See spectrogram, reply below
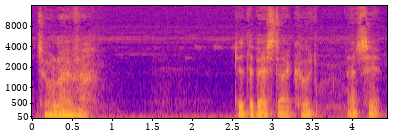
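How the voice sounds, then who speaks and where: A wry tired roman informer, husky voice, dry sarcastic radio drama narrator. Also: male voice, fairly low pitch, takes it slowly, darkish tone, heavily acted. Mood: sardonic. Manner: dry, sardonic understatement. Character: wry weary male informer in Rome, sardonic.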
